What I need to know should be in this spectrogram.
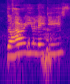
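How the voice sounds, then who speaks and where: A woman's voice: high voice, low-quality recording. A woman from the Philippines hosting a casual live chat, friendly and laughing between lines. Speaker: livestream host.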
